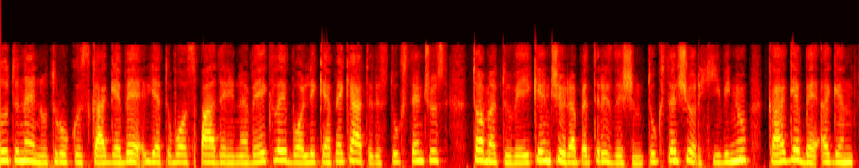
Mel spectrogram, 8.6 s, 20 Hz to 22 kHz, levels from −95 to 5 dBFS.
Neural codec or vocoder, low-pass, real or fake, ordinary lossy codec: codec, 16 kHz, 0.9 kbps, LongCat-Audio-Codec; 7.2 kHz; fake; AAC, 32 kbps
